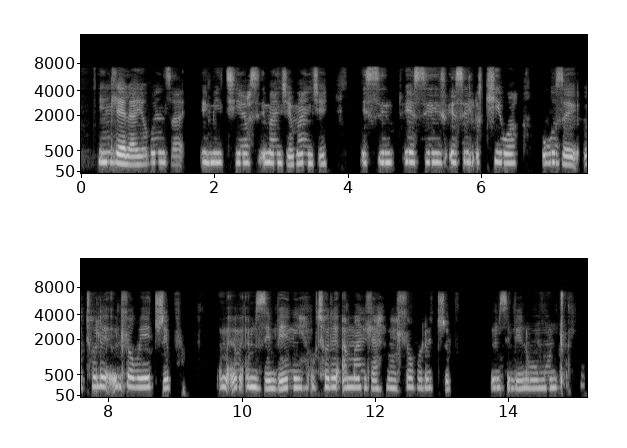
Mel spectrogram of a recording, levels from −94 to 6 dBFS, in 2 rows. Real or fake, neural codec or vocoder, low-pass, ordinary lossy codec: real; none; 7.2 kHz; AAC, 96 kbps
